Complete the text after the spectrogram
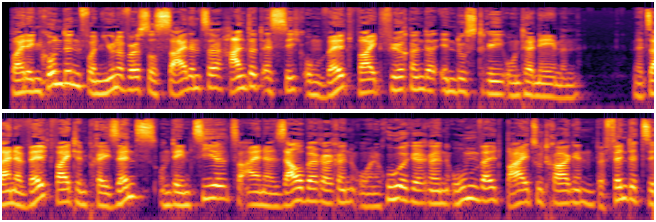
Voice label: Deutsch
